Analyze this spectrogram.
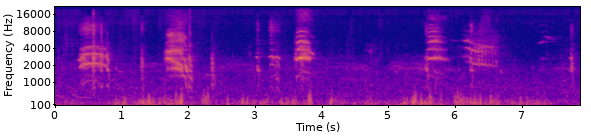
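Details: Gulls squabbling in a large flock by the Dnipro River in Kyiv, Ukraine, in winter: loud, ragged squealing cries burst out roughly every second, some with a clear ringing tone, over steady low-pitched background noise.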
